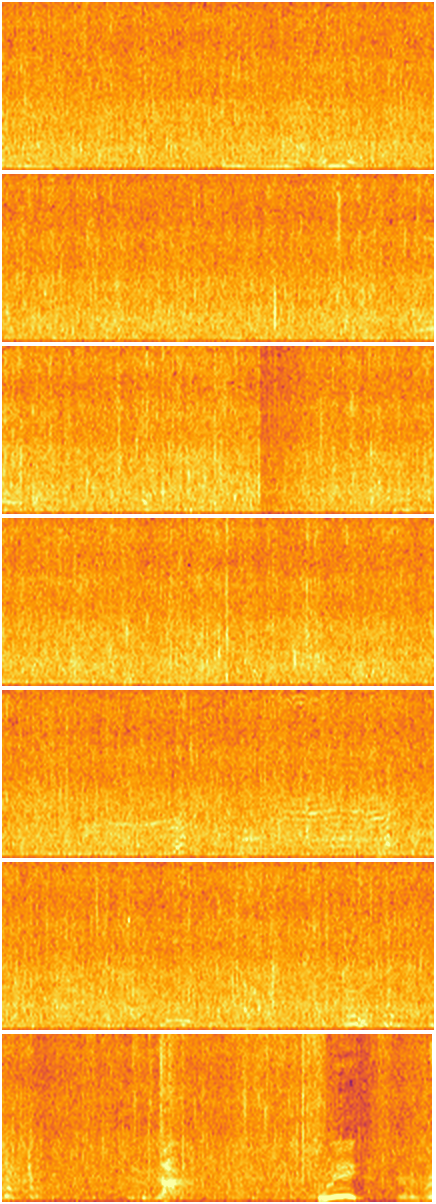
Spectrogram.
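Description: Steady rush of a mountain river flowing over rocks and riffles.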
